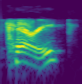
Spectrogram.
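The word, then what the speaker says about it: Carey: My name is Carrie.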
